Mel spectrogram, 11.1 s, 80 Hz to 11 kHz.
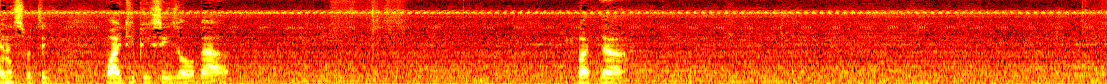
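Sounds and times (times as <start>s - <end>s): crickets trilling: 0.0s - 11.0s
low steady rumble: 0.0s - 11.0s.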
